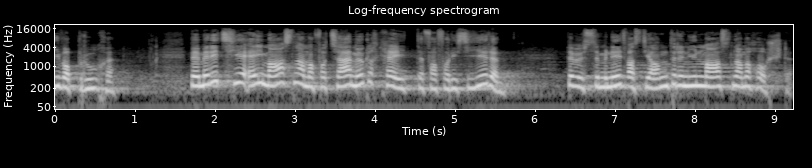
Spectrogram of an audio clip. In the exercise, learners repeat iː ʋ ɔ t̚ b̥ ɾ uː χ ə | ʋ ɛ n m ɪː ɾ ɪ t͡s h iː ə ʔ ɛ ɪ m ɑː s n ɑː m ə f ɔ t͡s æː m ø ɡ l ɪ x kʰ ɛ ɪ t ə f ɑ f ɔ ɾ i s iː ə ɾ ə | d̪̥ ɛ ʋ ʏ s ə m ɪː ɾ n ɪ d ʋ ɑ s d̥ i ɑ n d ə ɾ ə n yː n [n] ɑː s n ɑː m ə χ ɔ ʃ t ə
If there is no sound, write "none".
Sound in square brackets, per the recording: m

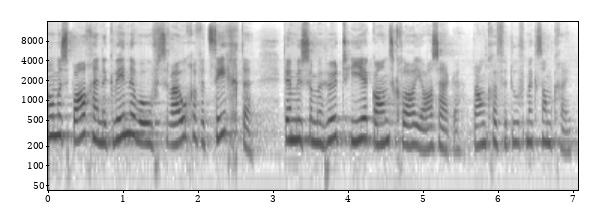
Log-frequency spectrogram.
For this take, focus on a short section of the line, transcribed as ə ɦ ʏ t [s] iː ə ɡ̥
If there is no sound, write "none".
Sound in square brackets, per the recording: h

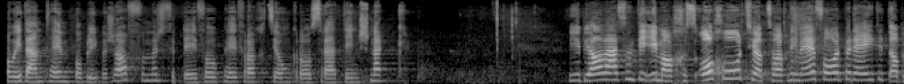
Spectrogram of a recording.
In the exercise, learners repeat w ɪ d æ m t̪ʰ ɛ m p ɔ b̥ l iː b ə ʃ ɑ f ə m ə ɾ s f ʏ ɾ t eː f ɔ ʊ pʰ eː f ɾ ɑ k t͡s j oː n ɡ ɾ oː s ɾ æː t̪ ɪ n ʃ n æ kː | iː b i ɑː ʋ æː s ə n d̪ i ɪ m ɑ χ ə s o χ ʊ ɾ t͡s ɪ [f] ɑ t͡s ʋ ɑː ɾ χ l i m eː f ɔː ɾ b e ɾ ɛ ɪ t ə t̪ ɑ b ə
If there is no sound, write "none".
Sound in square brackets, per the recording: h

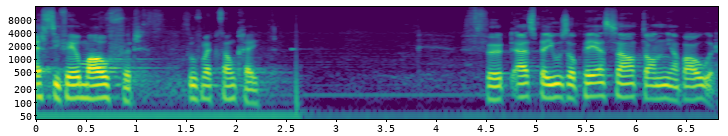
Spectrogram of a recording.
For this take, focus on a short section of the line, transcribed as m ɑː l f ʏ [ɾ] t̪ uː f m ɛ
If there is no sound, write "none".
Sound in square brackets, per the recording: ɾ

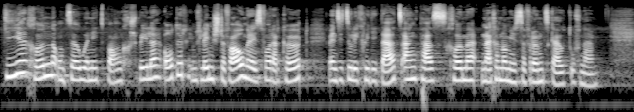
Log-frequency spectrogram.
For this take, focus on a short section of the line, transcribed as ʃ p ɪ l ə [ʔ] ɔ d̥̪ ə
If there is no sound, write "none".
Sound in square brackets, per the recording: ʔ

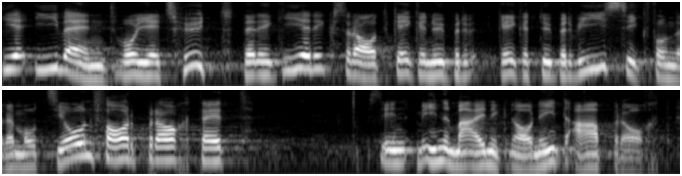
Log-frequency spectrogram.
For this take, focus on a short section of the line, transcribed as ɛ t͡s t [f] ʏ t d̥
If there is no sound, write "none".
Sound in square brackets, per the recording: h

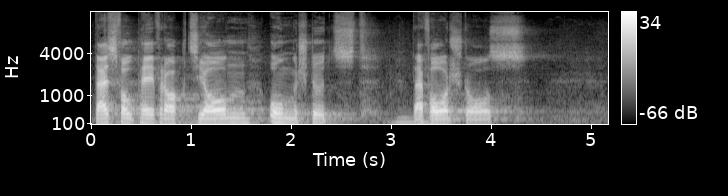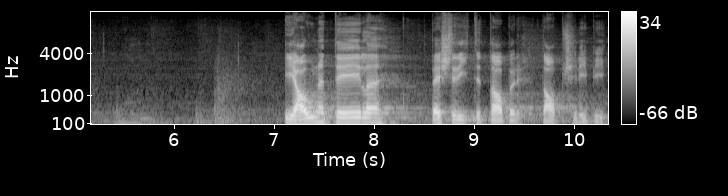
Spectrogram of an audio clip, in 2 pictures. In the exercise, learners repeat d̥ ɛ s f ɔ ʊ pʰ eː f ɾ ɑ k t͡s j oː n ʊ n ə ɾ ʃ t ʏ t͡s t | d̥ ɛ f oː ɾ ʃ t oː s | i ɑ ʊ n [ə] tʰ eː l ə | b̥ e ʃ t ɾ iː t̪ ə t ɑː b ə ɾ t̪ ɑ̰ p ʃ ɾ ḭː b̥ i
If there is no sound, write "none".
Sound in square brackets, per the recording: ə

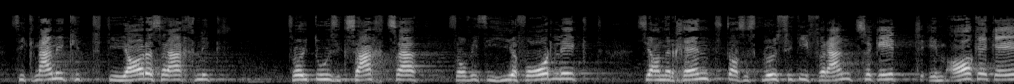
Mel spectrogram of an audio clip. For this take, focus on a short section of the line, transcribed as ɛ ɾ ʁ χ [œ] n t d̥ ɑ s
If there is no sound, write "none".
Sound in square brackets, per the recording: ɛ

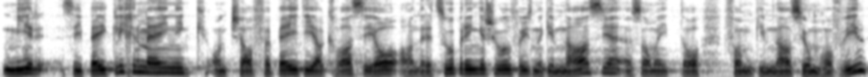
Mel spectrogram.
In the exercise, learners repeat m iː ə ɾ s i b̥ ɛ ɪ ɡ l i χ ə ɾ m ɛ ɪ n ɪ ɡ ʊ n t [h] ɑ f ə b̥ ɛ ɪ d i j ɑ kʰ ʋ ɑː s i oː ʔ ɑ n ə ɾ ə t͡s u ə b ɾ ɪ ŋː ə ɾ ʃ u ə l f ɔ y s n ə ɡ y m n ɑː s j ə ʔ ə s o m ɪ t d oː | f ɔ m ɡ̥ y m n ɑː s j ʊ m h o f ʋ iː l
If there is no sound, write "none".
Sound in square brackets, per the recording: ʃ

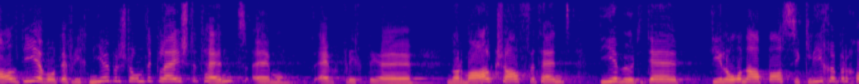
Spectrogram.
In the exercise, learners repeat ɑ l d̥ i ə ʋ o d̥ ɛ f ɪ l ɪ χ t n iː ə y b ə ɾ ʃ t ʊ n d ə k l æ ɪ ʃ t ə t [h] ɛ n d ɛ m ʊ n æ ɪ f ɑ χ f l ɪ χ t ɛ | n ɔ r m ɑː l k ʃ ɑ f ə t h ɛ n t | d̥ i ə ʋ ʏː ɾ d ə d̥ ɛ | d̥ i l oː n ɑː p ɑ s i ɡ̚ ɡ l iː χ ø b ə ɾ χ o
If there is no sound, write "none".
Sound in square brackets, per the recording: h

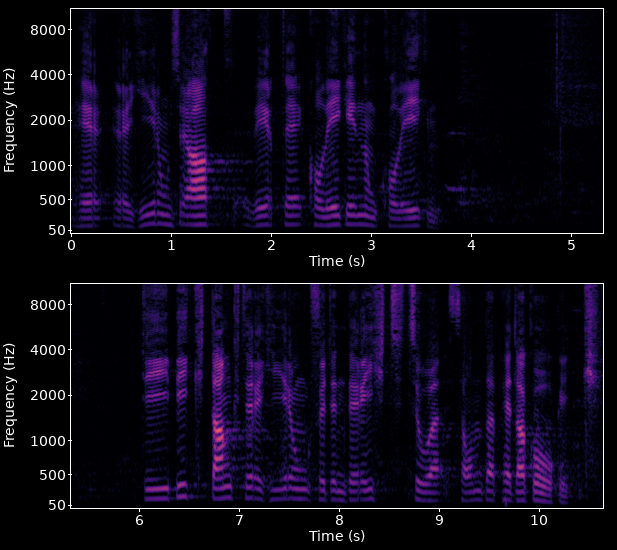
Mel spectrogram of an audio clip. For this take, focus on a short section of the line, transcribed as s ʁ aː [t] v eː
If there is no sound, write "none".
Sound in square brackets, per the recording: t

